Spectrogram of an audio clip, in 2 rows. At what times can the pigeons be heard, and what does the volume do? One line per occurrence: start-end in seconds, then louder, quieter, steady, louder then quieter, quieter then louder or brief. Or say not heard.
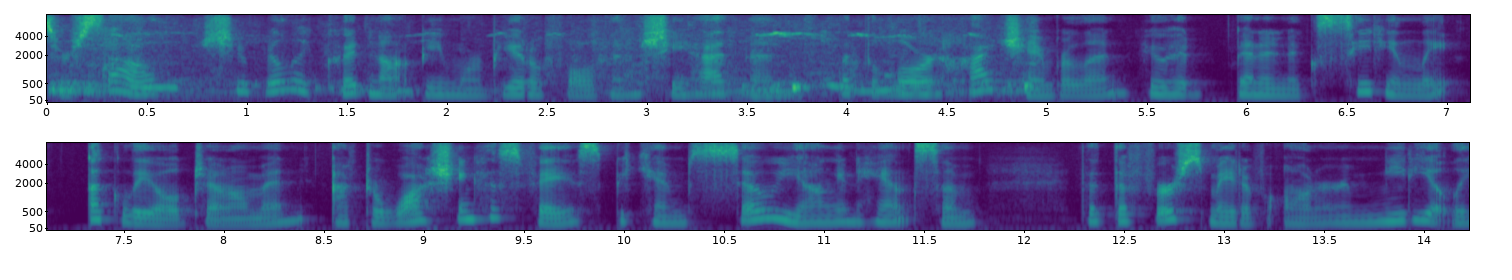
0.0-5.0 quieter then louder.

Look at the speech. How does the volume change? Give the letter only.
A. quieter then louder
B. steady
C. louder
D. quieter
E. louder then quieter
B.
